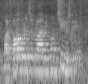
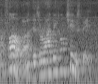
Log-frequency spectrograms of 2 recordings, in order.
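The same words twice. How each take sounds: First: It is said as one unbroken phrase. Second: There is a break after 'father'. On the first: "just as one word group containing one nucleus" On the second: "two word groups with a boundary between father and is"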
